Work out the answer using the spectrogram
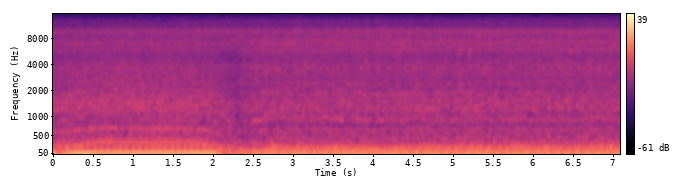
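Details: Porsche 911 project car on its first start after wiring pins were corrected: the engine fires and runs with an even, throaty pulse, then settles into a steady rumble without misfires; running properly.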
